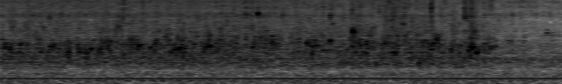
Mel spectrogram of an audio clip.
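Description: Chicken pieces cooking in oil and yogurt in a frying pan, a steady sizzle, under a steady low hum.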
